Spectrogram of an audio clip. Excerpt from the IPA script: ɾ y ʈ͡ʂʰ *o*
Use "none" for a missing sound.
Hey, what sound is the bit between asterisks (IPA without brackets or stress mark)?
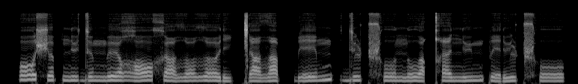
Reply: o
